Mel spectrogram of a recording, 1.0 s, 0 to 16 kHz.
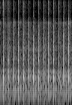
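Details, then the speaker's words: Radial shockwave device in a podiatry office, treating the Achilles area: rapid, even mechanical tapping at about 15 pulses a second. "I usually start out at about two that's two bars and at about 15 Hertz so 15 Herz is very fast two bars is very low and then I slowly increase it"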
